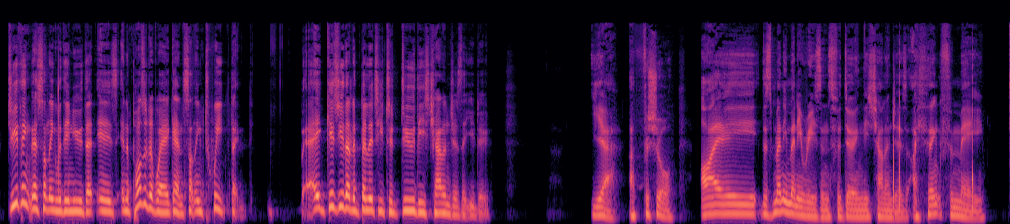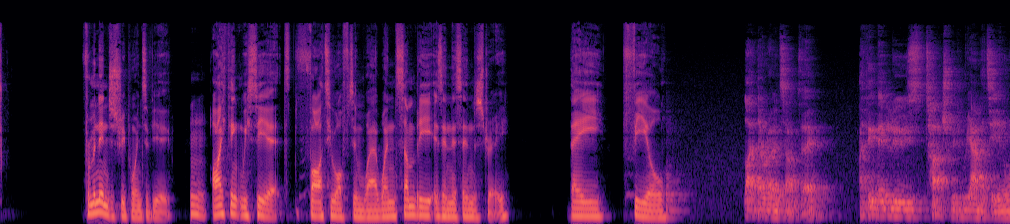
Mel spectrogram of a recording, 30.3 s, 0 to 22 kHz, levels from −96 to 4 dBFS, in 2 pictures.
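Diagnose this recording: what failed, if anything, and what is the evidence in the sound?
Four loud pops sit on top of the speech, which carries on underneath: a single one at 0.87 s, a quick double between 13.40 and 13.50 s, and another single at 14.58 s, each well above the speech level. That's a voltage pulse in the analogue wiring, likely a loose plug or static discharge.

At 25.1 s the recording switches to a distant microphone and stays there to the end. The speech turns hollow and roomy, drops by about 5 dB, and the room noise comes up underneath it. The likely cause is that the close mic's feed dropped out and a camera mic took over.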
